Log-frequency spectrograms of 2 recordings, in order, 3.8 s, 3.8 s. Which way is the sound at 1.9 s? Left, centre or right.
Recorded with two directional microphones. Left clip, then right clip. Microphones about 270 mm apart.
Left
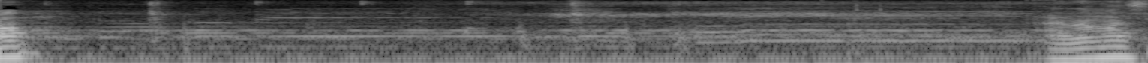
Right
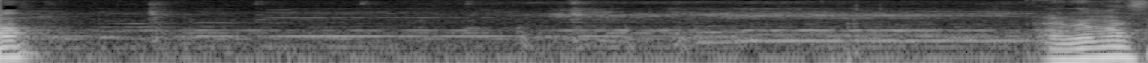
Centre.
